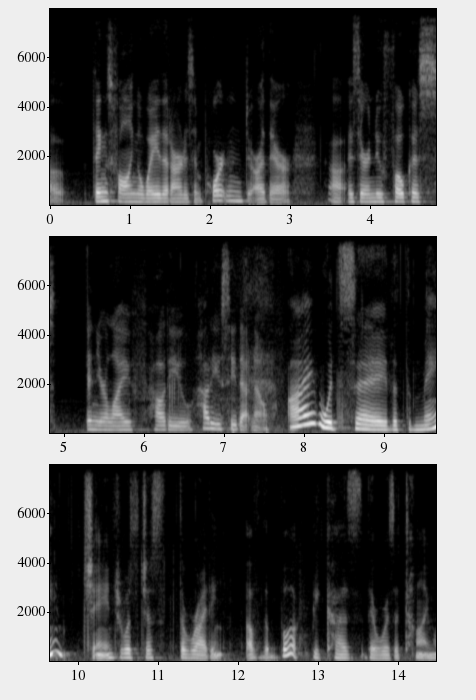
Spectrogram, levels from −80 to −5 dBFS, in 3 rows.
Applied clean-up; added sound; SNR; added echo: none; none; none; none.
